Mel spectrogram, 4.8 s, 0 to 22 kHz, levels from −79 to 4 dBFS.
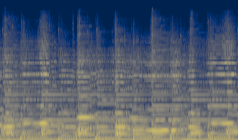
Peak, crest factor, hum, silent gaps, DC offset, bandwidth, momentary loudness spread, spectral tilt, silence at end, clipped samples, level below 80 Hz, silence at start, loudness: -2 dBFS; 14 dB; none; none; 6%; 16 kHz; 5 LU; -5.5 dB/octave; 0 s; under 0.1%; -30 dBFS; 0 s; -17 LUFS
